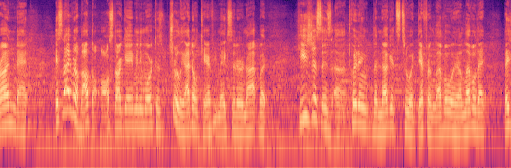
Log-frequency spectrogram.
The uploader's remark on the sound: live from the Winner's Lounge at the DNVR bar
